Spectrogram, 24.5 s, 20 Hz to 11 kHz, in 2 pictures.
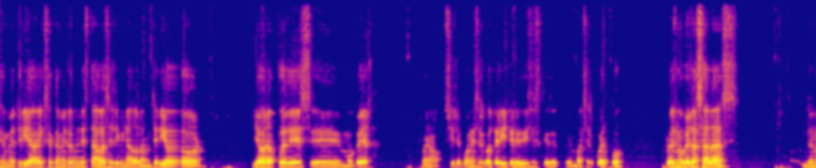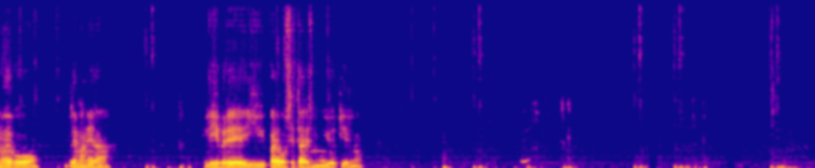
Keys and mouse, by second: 2.6 Tab, 5.7 Tab, 8.2 ctrl+z, 8.2-17.5 drag, 17.5 g, 21.5 s.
